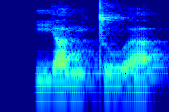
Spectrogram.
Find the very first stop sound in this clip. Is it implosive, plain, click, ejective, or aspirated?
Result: plain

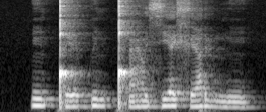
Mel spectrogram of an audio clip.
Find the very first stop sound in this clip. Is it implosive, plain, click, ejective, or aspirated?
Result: click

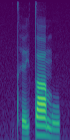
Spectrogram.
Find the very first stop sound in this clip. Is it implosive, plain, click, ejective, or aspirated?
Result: aspirated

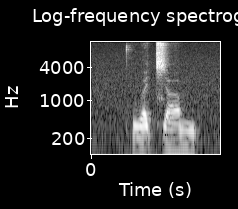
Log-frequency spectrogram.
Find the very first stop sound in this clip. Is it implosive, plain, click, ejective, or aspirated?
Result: aspirated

